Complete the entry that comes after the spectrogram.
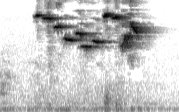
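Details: One quick song phrase from a mangrove blue flycatcher, clear high whistles tumbling downward and closing with a rising, rasping flourish, roughly two seconds.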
